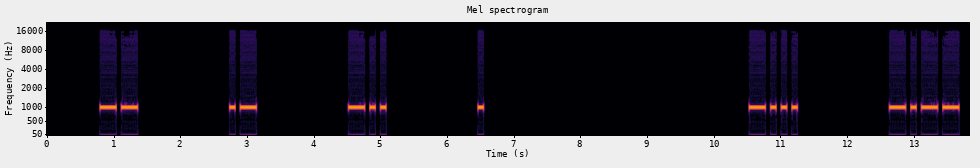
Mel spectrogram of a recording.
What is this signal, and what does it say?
Morse code, heard as a keyed tone, about 15 wpm, spaced as for 5 wpm, 1000 Hz. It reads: MADE BY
